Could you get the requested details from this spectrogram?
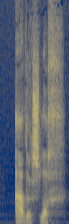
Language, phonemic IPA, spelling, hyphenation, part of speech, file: Dutch, /ˈaː.dərˌslɑx/, aderslag, ader‧slag, noun, Nl-aderslag.ogg
- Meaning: pulse, especially when observed at an artery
